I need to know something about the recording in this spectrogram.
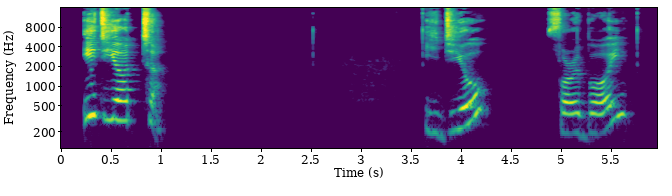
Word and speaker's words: idiote: However, if I'm speaking about a girl, I would add an E at the end of the word. Idiote. Idiot for a boy. Idiote for a girl.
